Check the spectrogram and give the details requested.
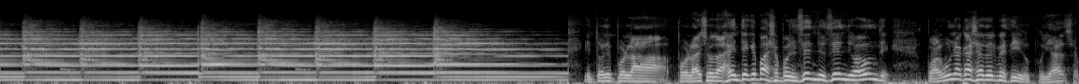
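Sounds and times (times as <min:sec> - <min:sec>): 
church bell rung as fire alarm: 0:00.0 - 0:05.7
speech: 0:05.8 - 0:10.7.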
